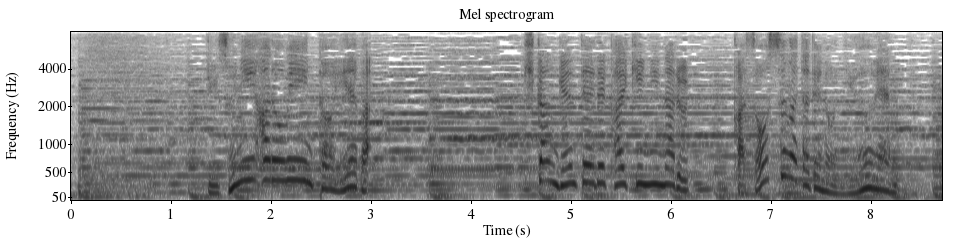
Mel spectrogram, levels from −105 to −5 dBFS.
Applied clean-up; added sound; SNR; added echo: none; none; none; none.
